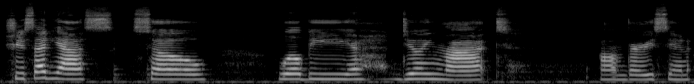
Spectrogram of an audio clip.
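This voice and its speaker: A woman giving a casual homestead update to viewers in a halting way, sounding drained and emotional after surgery. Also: on the high side, flat delivery, pushed and bright, clean tone. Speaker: homestead vlogger.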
